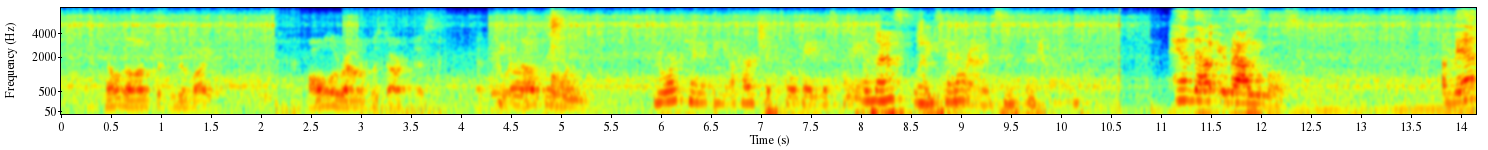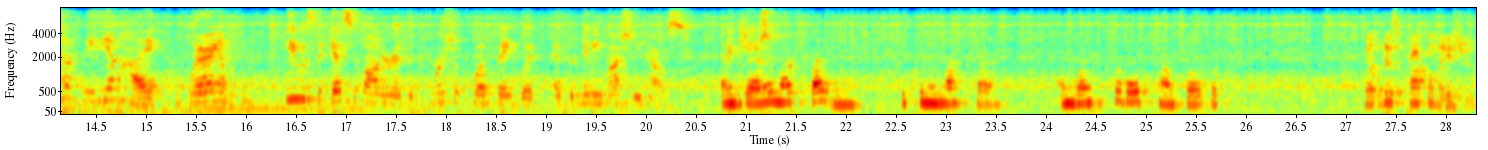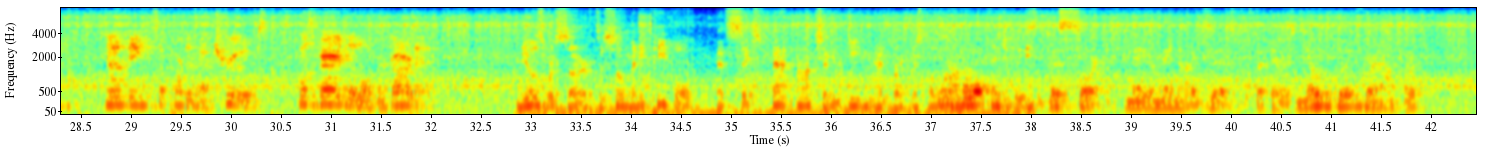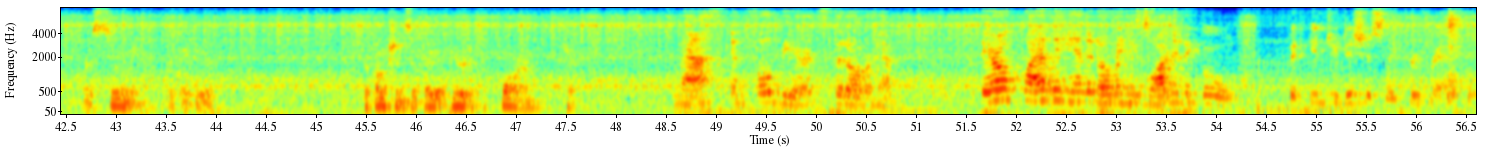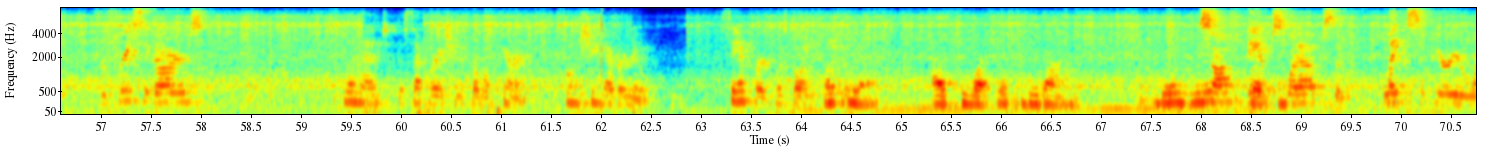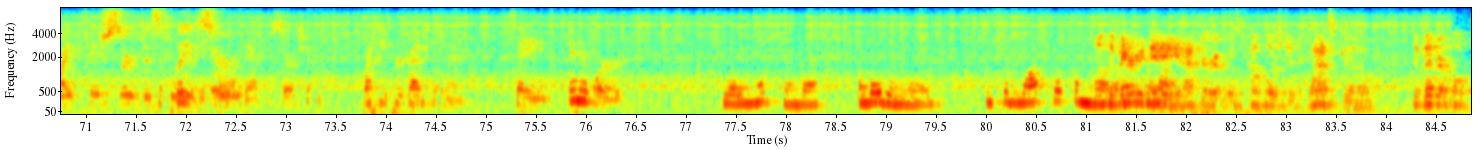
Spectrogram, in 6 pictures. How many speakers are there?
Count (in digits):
9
